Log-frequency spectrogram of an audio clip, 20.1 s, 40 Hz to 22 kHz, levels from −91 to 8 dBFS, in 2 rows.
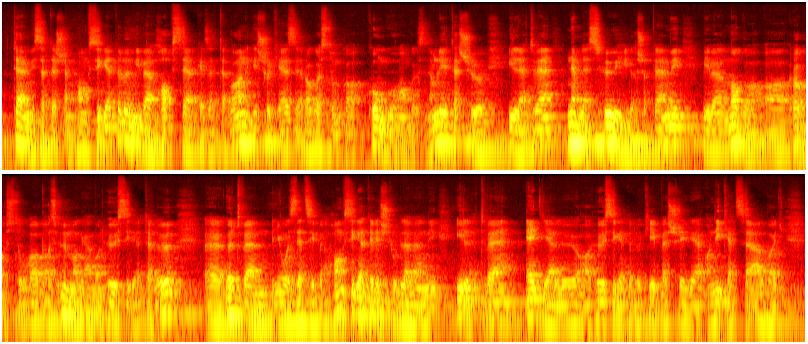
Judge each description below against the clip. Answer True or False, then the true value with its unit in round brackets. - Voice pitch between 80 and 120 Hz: True (90 Hz)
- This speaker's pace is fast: False (125 wpm)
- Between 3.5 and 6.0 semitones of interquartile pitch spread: True (4.0 semitones)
